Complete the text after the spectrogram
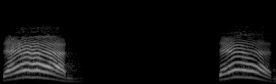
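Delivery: high, loud desperate calling; yelling for dad. Retold or imitated. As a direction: call out to your father from the creek. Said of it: "I started yelling out".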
